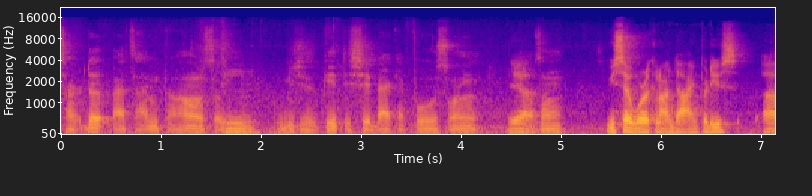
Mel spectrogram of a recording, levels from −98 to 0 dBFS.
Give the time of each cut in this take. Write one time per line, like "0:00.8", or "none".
none

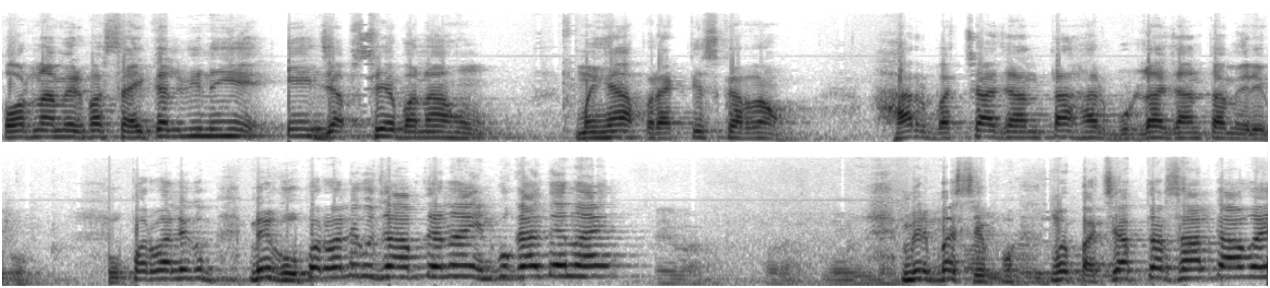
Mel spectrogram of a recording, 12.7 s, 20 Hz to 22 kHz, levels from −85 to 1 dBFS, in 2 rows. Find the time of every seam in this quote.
0:01.5
0:06.8

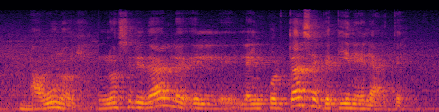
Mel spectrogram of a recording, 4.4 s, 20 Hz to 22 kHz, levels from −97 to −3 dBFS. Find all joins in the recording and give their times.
0:00.9

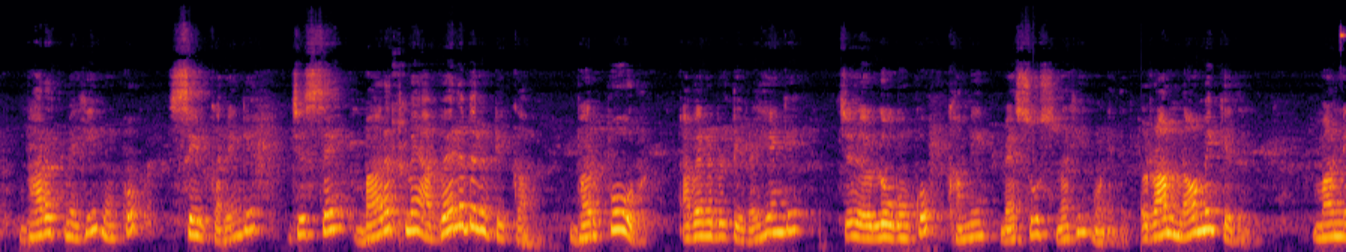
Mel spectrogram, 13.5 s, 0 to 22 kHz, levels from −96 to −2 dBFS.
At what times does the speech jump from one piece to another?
0:11.4

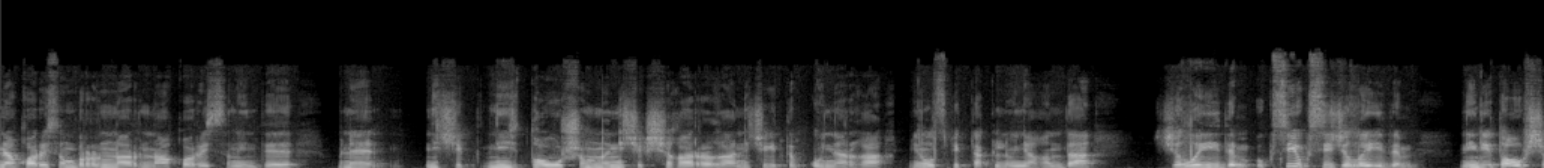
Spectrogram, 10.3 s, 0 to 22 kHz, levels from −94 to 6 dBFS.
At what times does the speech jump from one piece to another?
0:05.9

